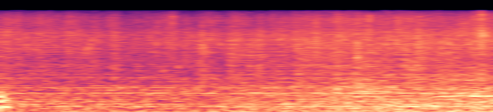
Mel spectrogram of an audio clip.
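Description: Chicken and vegetables frying in a hot wok, a steady sizzling hiss as red chilli sauce goes in.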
